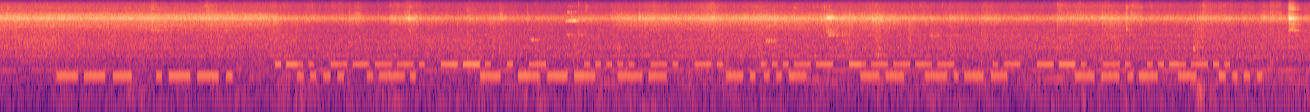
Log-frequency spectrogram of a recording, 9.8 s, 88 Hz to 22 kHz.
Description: Morse code, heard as two keyed tones, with the noise inside a subway train. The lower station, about 26 wpm, 540 Hz: OP HR TOM <BT> MY QTH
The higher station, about 29 wpm, 940 Hz: R9GET 5NN 30 AGN?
